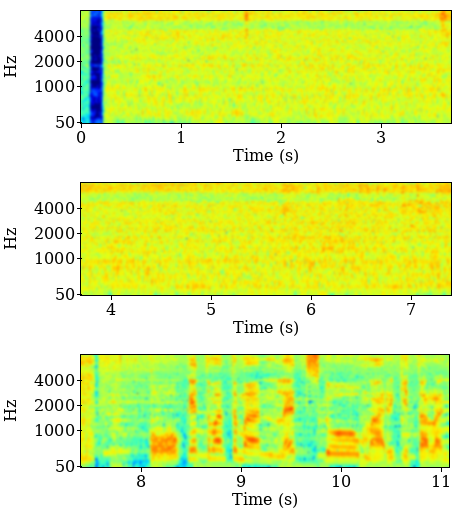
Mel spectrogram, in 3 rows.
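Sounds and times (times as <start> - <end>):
trucks driving past: 0.0 - 7.8
motorbikes driving past: 0.2 - 7.6.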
